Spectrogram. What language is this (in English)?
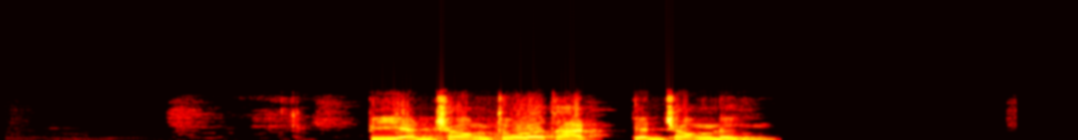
Thai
